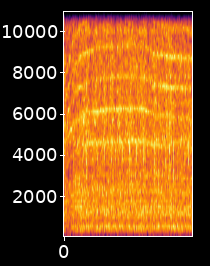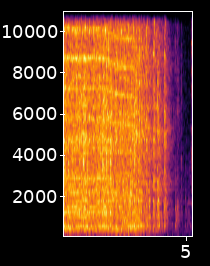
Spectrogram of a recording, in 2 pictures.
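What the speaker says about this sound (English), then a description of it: "and we are going to sew this part." A sewing machine runs continuously up close, stitching a seam along folded fabric for a small bow, a loud even motor hum and needle chatter lasting about four seconds before winding down.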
